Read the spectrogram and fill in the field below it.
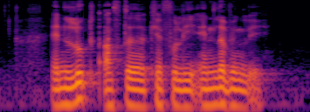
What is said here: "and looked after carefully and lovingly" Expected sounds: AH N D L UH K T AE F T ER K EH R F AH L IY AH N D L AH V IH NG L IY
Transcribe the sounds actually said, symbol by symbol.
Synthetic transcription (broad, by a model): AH N L UH K T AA F T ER K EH F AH L IY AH N L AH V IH NG L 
